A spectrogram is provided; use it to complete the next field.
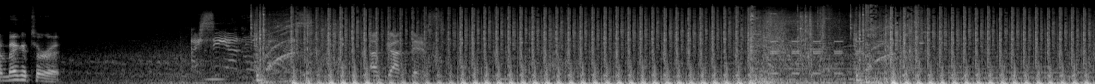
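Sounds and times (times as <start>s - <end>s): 
speech: 0.0s - 0.7s, 2.0s - 2.8s, 3.7s - 4.6s, 7.7s - 9.2s
automatic gunfire shooting enemies in a video game: 2.9s - 10.9s.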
